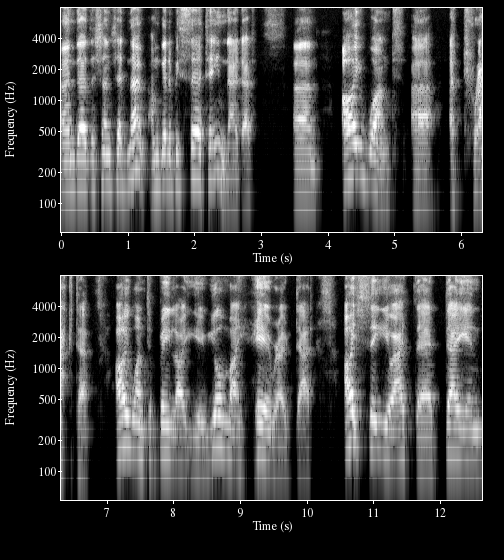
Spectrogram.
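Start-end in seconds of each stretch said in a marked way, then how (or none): none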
